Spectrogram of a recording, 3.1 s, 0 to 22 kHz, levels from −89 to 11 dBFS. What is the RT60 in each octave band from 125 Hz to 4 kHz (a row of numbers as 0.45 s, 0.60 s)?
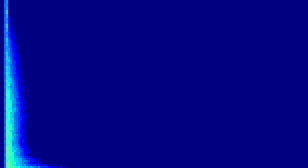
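0.80 s, 0.80 s, 0.55 s, 0.45 s, 0.35 s, 0.30 s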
